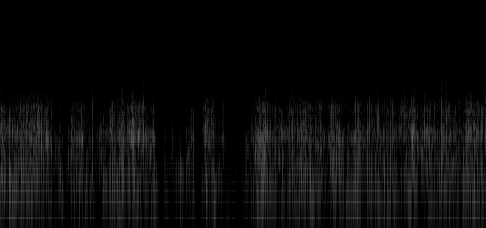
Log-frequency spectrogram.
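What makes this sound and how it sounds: Fingertips tap and scratch the top of a dynamic microphone's hollow grille, a dark mesh cap fitted over its silver wire-mesh grille. The result is a dense, muffled rumbling and scraping concentrated in the low and low-mid range with almost no high end, broken by a few brief quieter gaps around the middle before the steady scratching resumes.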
